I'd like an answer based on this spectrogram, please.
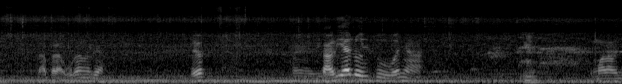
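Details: Goats in Lugu village, Simeulue, Aceh, Indonesia, in 2023: a yellow male and a black female being sold on a morning. Several short quavering bleats, the loudest a pair near the middle, mixed with people talking and a low engine hum.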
